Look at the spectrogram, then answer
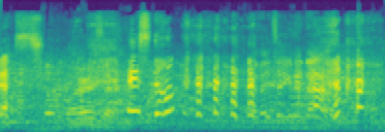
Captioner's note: laughing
